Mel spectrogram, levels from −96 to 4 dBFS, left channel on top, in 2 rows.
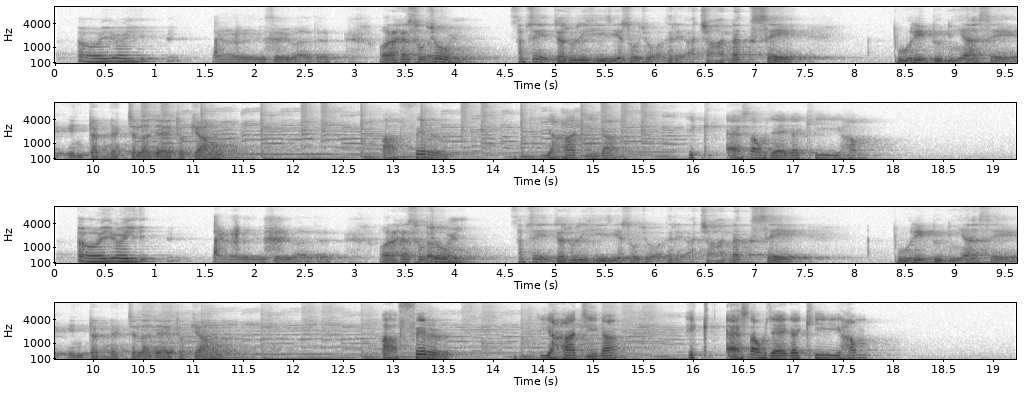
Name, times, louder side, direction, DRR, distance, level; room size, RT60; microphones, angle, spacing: voice 1, 0.2-0.9 1.6-2.3 3.7-4.1 12.9-13.6 14.4-15.6 15.9-16.0 16.3-17.8, right 5 dB, 65° right, 14 dB, 0.4 m, -27 dB
voice 2, 1.6-4.0 4.6-7.7 8.4-11.6, left 1 dB, 20° left, 4 dB, 0.7 m, -31 dB
sound 1, 10.4-15.8, left 1 dB, 65° left, 3.3 m, -37 dB
15.0 x 9.6 x 3.4 m, 1.1 s
head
